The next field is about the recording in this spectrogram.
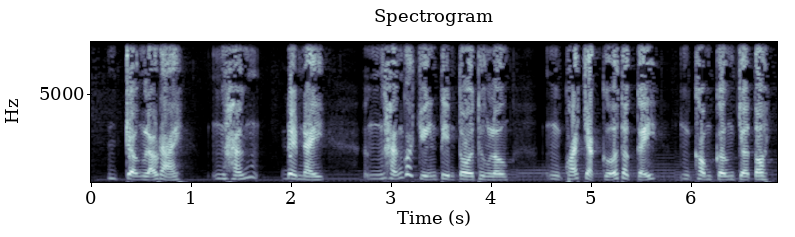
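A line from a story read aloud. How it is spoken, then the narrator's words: Trembling, struggling voice. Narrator (Vietnamese): gã vừa giãy giụa vừa bò dậy, trực tiếp run rẩy nói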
